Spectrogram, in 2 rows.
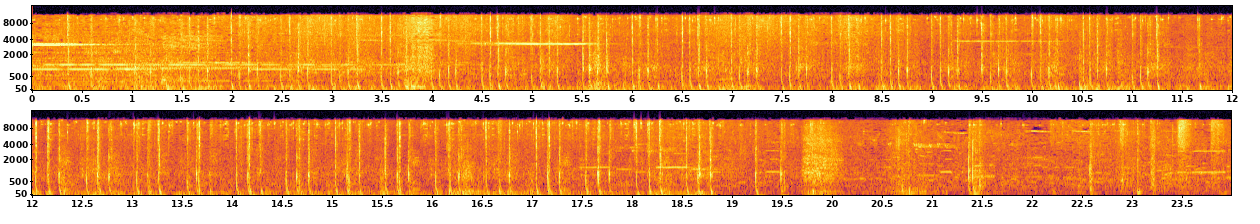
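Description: Horse hooves clip-clop at a steady galloping rhythm in The Witcher 3: Blood and Wine, loud and continuous with game music and voices underneath, then tapering off near the end.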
